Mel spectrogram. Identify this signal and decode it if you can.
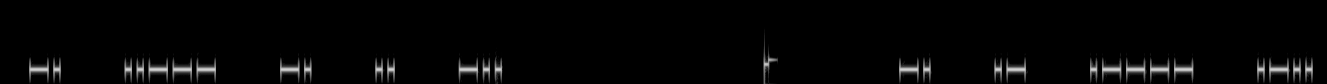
Morse code, heard as a keyed tone, about 20 wpm, spaced as for 10 wpm, 700 Hz. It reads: N2NID NA1L
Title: 095 Lesson 16g - Letter c - Call Signs 20wpm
